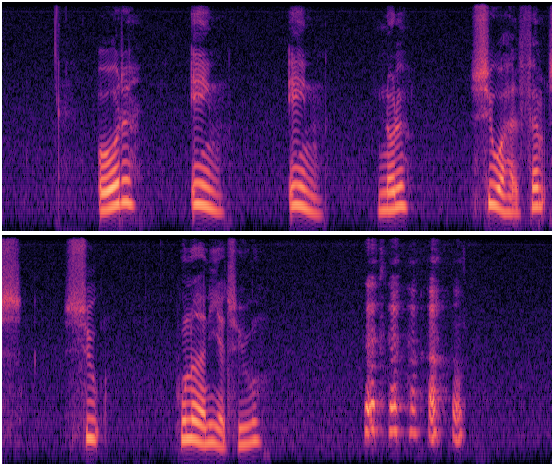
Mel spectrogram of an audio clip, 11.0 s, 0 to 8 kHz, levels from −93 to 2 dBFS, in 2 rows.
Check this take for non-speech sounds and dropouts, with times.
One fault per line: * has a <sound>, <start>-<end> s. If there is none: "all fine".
* has a laugh, 9.1-10.1 s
